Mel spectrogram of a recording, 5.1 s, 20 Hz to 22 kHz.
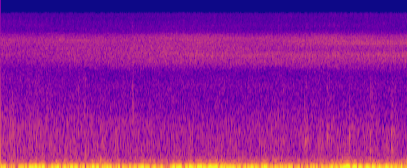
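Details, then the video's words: Shrill, constant buzzing of summer cicadas in a residential Nisshin city neighbourhood, Aichi, Japan, at 2 PM on 28 July 2021, sustained without pause above soft low-pitched walking and street sounds. "Summer Cicadas Sounds"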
